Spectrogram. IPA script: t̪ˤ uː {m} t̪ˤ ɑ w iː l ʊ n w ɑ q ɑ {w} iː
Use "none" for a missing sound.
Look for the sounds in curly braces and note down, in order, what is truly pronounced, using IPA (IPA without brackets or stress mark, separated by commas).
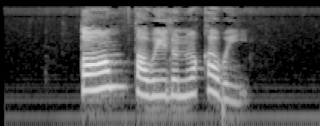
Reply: m, w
